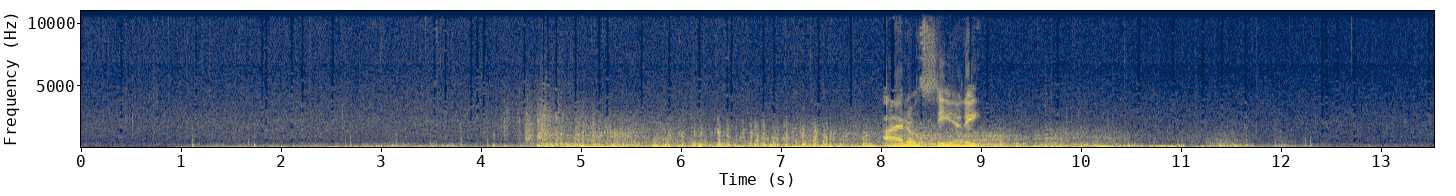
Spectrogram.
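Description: Heavy rain pours down with a loud rushing roar.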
